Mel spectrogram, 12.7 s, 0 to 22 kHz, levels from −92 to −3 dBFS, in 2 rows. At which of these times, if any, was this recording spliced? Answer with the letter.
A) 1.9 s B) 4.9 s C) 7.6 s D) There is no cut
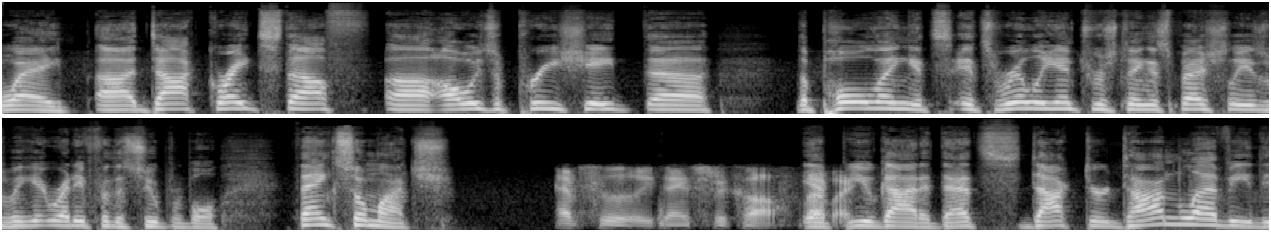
D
